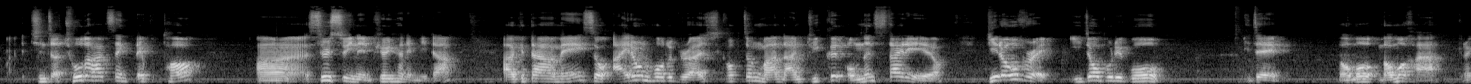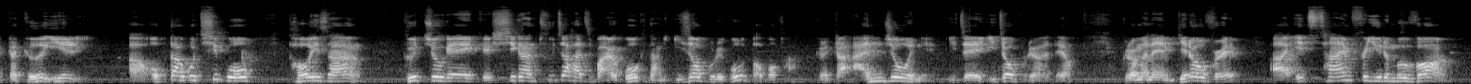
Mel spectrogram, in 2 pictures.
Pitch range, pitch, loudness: 120-180 Hz, 155 Hz, -15 LUFS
